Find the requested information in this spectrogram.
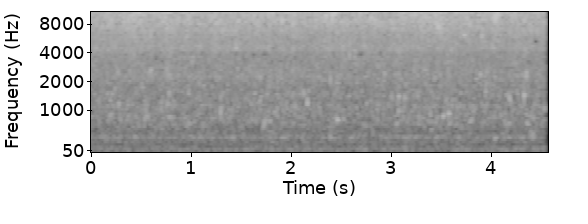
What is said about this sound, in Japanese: やっと水がぬるみ、せせらぎの音は心地よくゆるゆると流れていく。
